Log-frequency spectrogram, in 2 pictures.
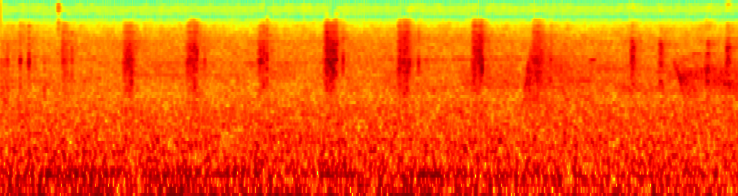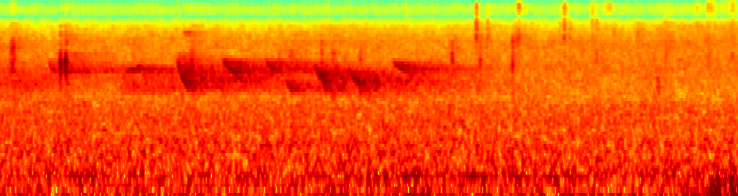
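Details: Before the mating season, a lyrebird rehearses song and dance: a spaced series of sharp clicks, followed by a tumbling, warbled cascade of notes, with steady low background noise.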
